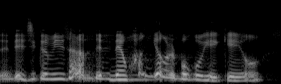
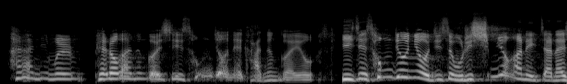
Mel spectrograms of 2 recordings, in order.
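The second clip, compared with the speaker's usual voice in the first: ordinary talk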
